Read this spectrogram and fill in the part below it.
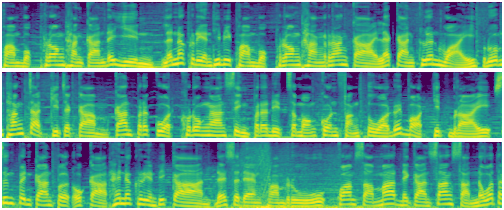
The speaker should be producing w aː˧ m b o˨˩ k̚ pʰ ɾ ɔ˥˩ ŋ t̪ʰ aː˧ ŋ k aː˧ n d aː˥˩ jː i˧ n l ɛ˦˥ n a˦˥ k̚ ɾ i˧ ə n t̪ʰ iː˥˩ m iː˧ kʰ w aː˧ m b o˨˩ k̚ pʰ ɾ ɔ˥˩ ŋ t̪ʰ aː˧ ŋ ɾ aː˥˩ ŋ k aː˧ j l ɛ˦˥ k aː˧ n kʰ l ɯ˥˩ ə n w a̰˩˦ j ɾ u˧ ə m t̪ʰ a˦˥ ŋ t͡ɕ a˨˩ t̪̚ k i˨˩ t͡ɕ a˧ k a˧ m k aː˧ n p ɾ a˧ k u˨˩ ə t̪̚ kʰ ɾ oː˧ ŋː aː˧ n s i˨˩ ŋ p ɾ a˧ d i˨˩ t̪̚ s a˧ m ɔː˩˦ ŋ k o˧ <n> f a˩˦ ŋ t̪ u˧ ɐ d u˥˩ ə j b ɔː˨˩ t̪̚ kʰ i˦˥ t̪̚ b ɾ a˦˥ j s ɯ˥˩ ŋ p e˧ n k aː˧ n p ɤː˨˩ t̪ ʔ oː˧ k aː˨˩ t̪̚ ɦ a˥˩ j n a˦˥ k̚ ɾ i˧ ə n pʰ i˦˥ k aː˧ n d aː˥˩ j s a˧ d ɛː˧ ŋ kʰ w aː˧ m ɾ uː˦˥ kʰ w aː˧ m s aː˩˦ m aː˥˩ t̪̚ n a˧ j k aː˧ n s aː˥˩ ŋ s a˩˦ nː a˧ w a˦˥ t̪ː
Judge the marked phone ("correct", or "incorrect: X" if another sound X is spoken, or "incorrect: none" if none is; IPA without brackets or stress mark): correct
